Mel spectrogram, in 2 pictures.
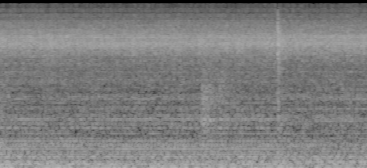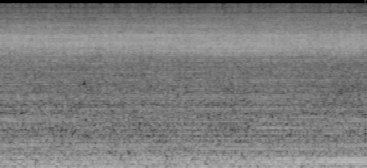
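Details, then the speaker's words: Fiorenzato Volante espresso machine after descaling steam boiler and heat exchanger, backflush, new shower screen and gasket: pump kicks on with a steady even hum while brewing a test shot; normal pump operation. "Working really well. You're going to hear the pump kick on."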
